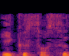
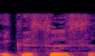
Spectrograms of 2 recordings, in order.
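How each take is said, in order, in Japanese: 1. 2番目の部分は短い'sos'の音です。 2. 2番目の部分は長い'suus'の音です。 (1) "イクソスっていうふうに" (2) "本当はイクスースっていうふうに発音した方がいいかもしれません"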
